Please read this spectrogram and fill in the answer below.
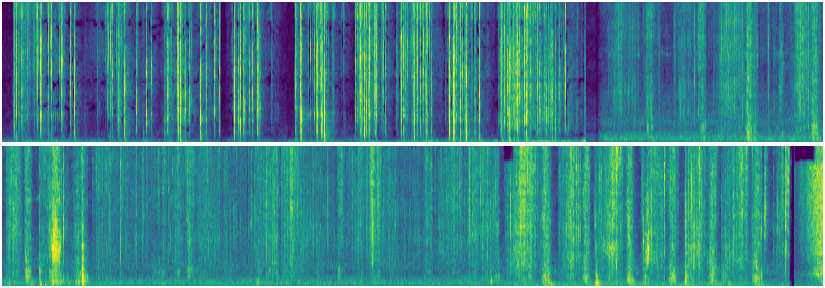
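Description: Hands crushing crunchy slime: first sharp cracking snaps as the hard crust on blue slime balls breaks under the fingers, then, about seven seconds in, a dense continuous fine crackling as pink crunchy slime is squeezed and pulled apart.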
